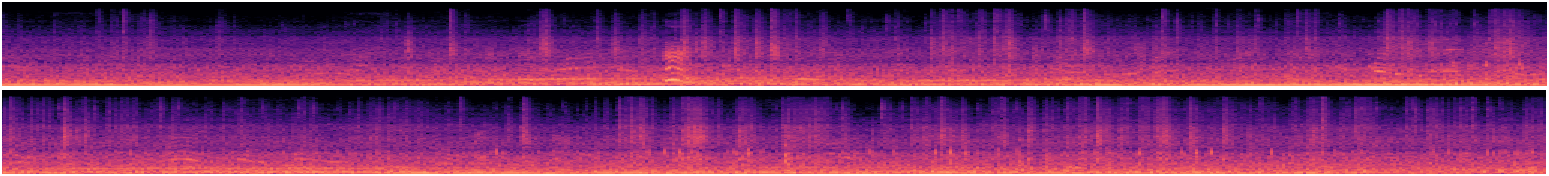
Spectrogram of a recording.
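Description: A bus engine rumbles steadily while driving along a city street.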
